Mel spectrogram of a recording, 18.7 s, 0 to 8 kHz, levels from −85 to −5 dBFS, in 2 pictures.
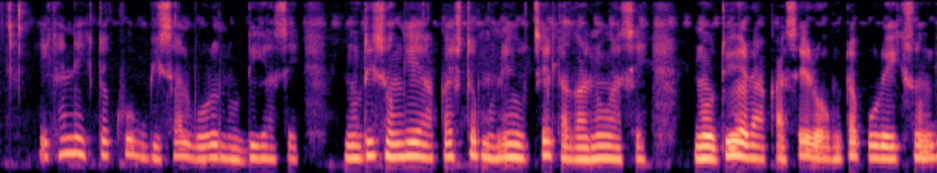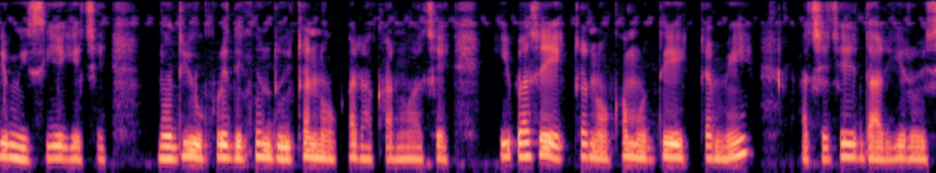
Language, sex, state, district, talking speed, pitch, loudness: Bengali, female, West Bengal, North 24 Parganas, 130 wpm, 165 Hz, -21 LUFS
